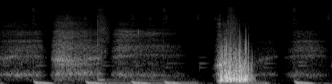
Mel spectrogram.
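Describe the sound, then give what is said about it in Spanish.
A person takes a quick series of deep, heavy breaths, taking in more and more air, five or so airy pulls in a row, with one especially loud, forceful gulp of air near the end. “Empiezas a tomar aire y más aire.”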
